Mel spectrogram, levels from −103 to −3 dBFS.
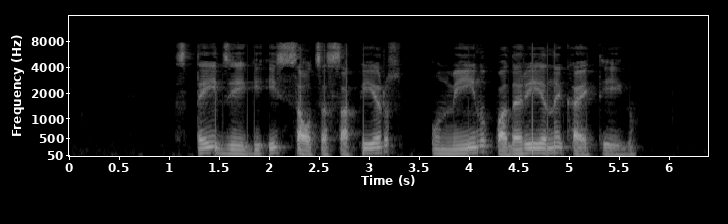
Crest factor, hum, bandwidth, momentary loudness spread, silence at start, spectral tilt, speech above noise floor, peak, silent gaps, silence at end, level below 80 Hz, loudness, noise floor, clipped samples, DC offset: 20 dB; none; 7.6 kHz; 12 LU; 1.1 s; -4.5 dB/octave; over 42 dB; -30 dBFS; none; 0.7 s; -72 dBFS; -48 LUFS; under -90 dBFS; under 0.1%; under 0.1%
